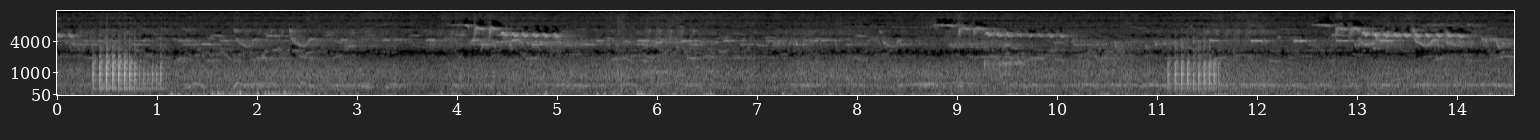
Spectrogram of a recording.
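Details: Woodpecker drumming: two short, rapid rattling rolls, one near the start and another about eleven seconds later, over a steady chorus of high whistled and chirping songbirds and a soft cooing hum.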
